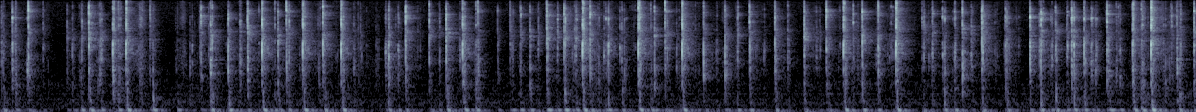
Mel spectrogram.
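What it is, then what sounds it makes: Plastic computer keyboard. Rapid typing with fingertips and long natural nails on a full-size black plastic computer keyboard with plastic keys and a hollow housing. A dense, continuous stream of sharp, bright clicks and taps that die away almost instantly, over a steady low hum.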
